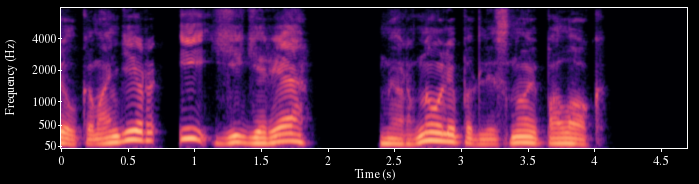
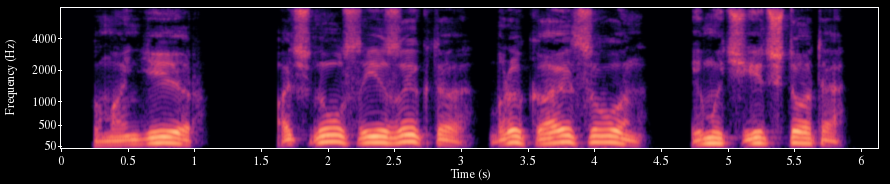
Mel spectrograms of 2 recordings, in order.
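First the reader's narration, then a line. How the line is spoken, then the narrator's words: Deep bass voice. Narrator (Russian): пробасил Ваня Кудряш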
